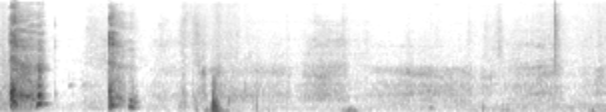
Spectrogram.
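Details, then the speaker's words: Girl who thinks she is getting a cold, with a scratchy, sore throat; three short harsh coughs in quick succession then quiet breathing: dry irritative cough. "I think I'm getting a cold or something, but I need a drink. Excuse me. Yeah, my throat's been kind of scratchy and it's kind of sore."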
